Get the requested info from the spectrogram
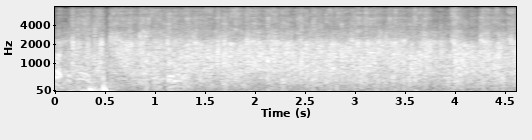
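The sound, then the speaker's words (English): A crowd claps steadily and loudly, a dense, even wash of applause that holds its level for several seconds without a break. “I've got almost as many rounds of applause as Bush did tonight, right?”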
